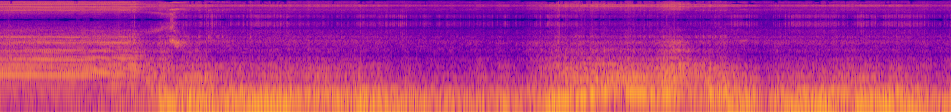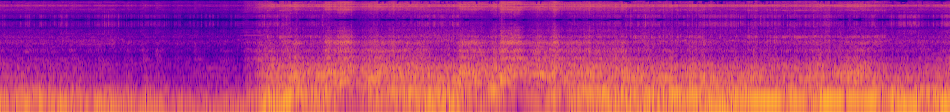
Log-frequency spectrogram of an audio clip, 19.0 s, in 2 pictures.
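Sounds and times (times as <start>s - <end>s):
car engine running hard: 0.0s - 19.0s.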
